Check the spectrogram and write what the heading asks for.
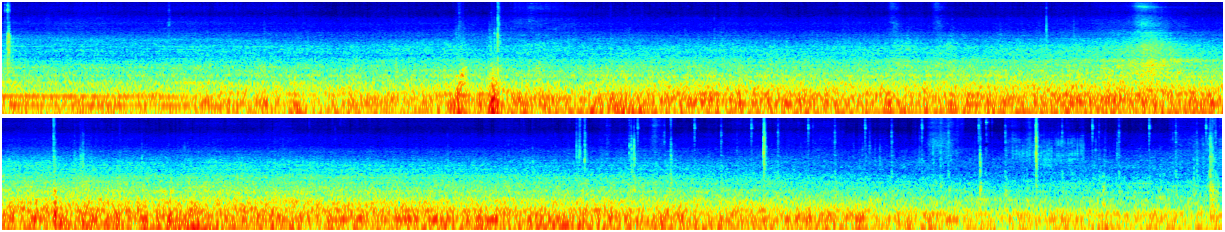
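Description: Car interior noise while driving slowly through town: a steady low engine and tyre rumble. There is a brief swell about halfway through and a few light clicks in the last several seconds.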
